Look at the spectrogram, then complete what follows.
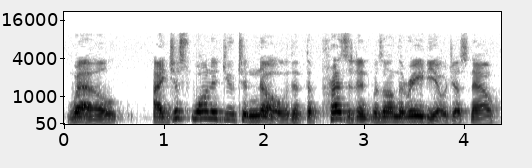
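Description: A man playing a gentle, concerned middle-aged father in an audio drama, speaking mildly and solicitously. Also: mid-range voice, big pitch swings, moderate pace. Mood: gently concerned. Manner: solicitous, mild. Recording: muffled, narrow band, as through door.

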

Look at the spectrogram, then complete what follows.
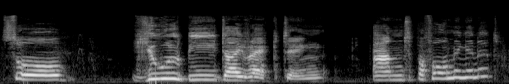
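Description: An actress playing a dry, patient, gently sarcastic amateur drama member in a comic radio play, with a slightly husky voice. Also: female voice, mid-range voice, very animated, slow pace. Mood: sardonic. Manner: dry, understated, sardonic.

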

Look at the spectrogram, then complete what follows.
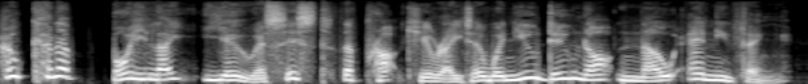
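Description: Audiobook role: proud, indignant ancient tribeswoman, played by a male narrator, raised pitch, slow and emphatic, blunt. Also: huge pitch swings, a little mellow, dry recording, heavily acted. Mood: scornful, defiant.

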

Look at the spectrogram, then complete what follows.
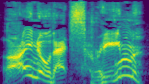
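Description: A man voicing a gruff but friendly pirate father in a children's storybook. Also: on the high side, wildly swooping pitch, extremely slow, bright, forceful tone, no room sound, clean studio sound, voice pushed up, full character voice. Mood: hearty. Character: Bob, big-hearted bearded pirate dad, gruff but friendly.

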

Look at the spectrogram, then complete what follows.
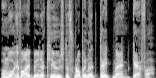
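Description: The reader's voice jumps way up and pushes forward for a sly, leering river scavenger, as a man puts him on. He coaxes and wheedles in rough slang, recorded close and dry with no room sound. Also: sits high, big pitch swings, a little fast, dry recording, pitched above the performer's own voice, full character voice. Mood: wheedling.

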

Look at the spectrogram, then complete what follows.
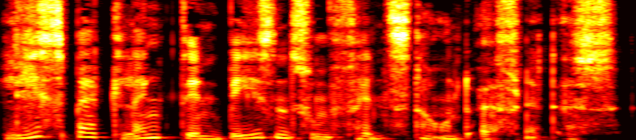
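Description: A woman narrating a children's audiobook with expressive, scripted storytelling. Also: low-pitched, measured pace.

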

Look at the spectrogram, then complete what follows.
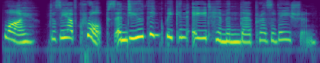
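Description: A woman voicing a weary, bookish husband and father of five who answers in a dry, teasing, deadpan way. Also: high-pitched, moderate pace, dry recording, voice pushed up.

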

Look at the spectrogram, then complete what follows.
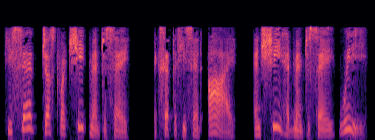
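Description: Woman audiobook narrator, low pitch, expressive swings in tone, children's novel, scripted storytelling. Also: moderate pace, dry recording. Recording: dull, narrow lo-fi audio.

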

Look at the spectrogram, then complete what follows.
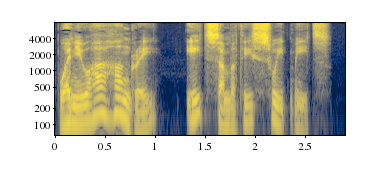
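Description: A man's voice: lowish voice, big pitch swings, moderate pace, darkish tone, dry recording, clean studio sound. A man voicing anxious, loving parents of an only son in a fairy tale. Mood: tender.

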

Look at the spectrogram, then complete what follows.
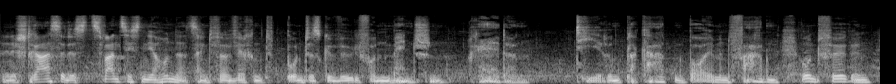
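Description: A man playing an orderly, wonderstruck engineer who narrates his diary of a regimented future in measured, deliberate phrases, in a radio play. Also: sits low, vocal fry, background noise. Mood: wonder. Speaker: narrator of an audio drama. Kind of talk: literary first-person narration in a radio play. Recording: music behind the voice.

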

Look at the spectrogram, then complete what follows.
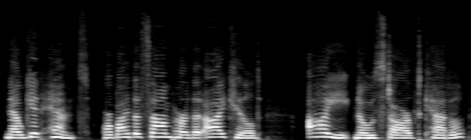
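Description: Woman reader doing a fierce mother wolf, higher pitched, defiant and fiery. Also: normal speed, lightly acted. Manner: defiant, high and forceful.

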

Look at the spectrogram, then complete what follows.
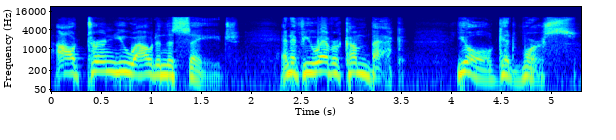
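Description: A man's voice: on the high side, very animated, unhurried, husky, no echo, full character voice. A man voicing a grim, menacing religious elder. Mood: harsh threat. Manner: tense, harsh, commanding. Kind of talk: audiobook character dialogue in a western.

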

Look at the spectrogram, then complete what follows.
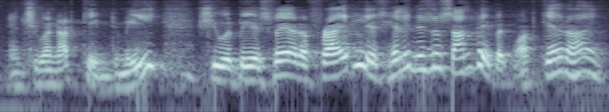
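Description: An actor playing a tetchy, meddling uncle in classical Shakespearean comedy, fussy and peevish in delivery. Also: male voice, high-pitched, big pitch swings, quick pace, low-quality recording. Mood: huffy. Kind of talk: classical Shakespearean stage acting.

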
